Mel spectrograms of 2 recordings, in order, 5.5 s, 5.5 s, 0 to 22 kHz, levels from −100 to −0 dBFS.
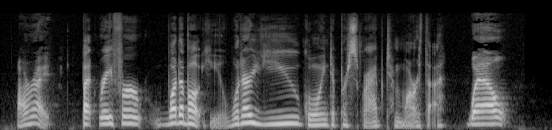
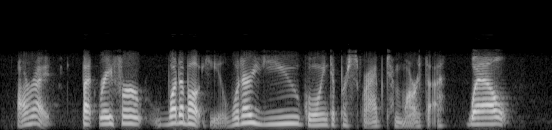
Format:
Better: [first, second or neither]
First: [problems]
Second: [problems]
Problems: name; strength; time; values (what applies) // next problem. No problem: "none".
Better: first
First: none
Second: phone-call audio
